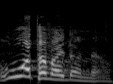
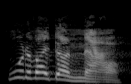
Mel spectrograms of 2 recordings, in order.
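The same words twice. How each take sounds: First: It is said in a put-on Italian accent. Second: It is said in the speaker's ordinary accent.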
